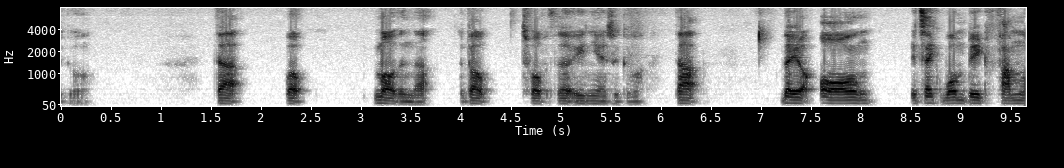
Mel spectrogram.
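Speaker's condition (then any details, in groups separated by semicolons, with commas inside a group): No condition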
